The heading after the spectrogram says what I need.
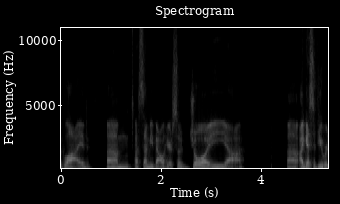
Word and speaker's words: gioia: The E here is actually not pronounced at all. We don't say gioia, right? It's modifying the G consonant to be J, and then you go right to the open O vowel, joy, right?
